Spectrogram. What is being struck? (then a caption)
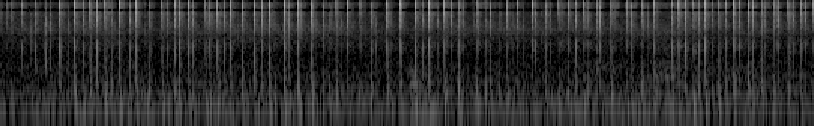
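Small glass perfume bottle. A small square Byredo glass perfume bottle with a black cap, partly full of liquid, is held in both hands and tapped quickly with long pink acrylic nails. A rapid, steady stream of quiet, sharp clicks with bright high tones dies away almost instantly, with no ringing between taps.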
